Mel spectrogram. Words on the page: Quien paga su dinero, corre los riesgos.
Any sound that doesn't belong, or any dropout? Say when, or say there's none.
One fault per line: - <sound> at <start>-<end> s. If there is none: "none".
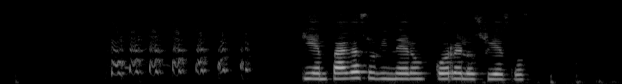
- laugh at 1.0-2.6 s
